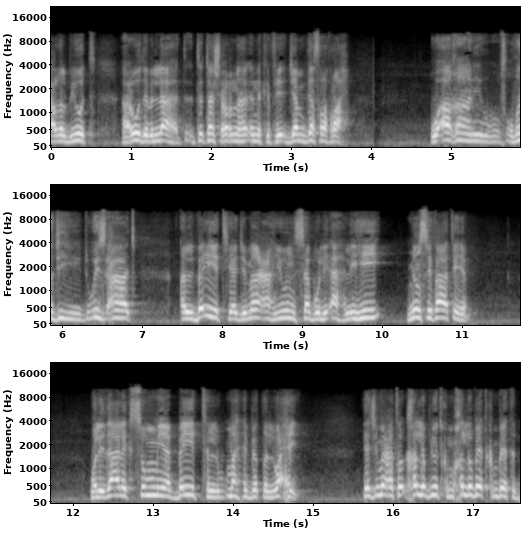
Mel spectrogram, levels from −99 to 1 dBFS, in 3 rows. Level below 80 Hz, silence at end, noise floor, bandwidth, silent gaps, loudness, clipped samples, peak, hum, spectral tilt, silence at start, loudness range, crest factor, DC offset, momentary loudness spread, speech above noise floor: -52 dBFS; 0 s; -48 dBFS; 11 kHz; none; -14 LUFS; under 0.1%; -2 dBFS; none; -6 dB/octave; 0 s; 2 LU; 12 dB; under 0.1%; 7 LU; 35 dB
